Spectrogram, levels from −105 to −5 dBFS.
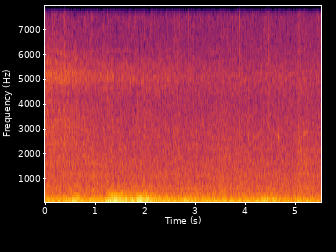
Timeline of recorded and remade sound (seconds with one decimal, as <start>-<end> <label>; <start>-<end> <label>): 0.0-0.6 recorded; 0.6-2.1 remade; 2.1-5.5 recorded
